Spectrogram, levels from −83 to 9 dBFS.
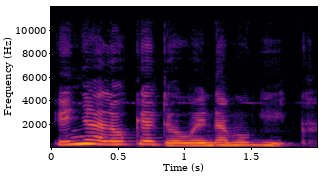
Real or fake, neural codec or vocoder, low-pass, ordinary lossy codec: real; none; 10.8 kHz; none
